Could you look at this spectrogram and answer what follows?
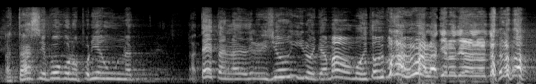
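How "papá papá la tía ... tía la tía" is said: put-on high, loud child's squeal of "¡Papá, papá, la tía!"; a little boy yelling for dad at the TV; excited kid shouting. Kid squeals to dad at the TV, high and loud.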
